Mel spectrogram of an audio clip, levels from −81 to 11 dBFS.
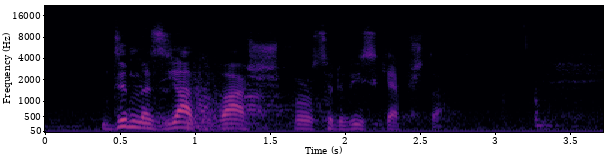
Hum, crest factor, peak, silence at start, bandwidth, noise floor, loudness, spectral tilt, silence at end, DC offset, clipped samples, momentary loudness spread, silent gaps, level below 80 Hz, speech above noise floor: none; 20 dB; -24 dBFS; 0.05 s; 17.5 kHz; -64 dBFS; -42 LUFS; -4.5 dB/octave; 0 s; under 0.1%; under 0.1%; 23 LU; none; -68 dBFS; 22 dB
